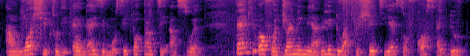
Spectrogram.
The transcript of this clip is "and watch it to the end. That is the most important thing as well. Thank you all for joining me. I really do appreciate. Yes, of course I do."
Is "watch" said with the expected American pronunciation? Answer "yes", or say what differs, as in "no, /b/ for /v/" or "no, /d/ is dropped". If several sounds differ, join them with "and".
no, /ʃ/ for /tʃ/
